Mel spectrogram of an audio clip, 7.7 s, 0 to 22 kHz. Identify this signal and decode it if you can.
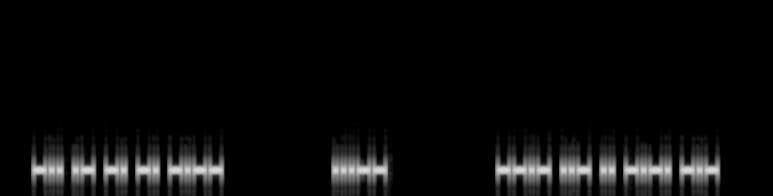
Morse code, heard as a keyed tone, about 30 wpm, 550 Hz. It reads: DANNY 3 QUICK
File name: Ultimate Word List / 30WPM Ultimate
